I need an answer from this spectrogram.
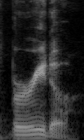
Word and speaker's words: burrito: How the hell did I mispronounce burrito? Burrito. You need to. Got to roll those R's, Rob.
